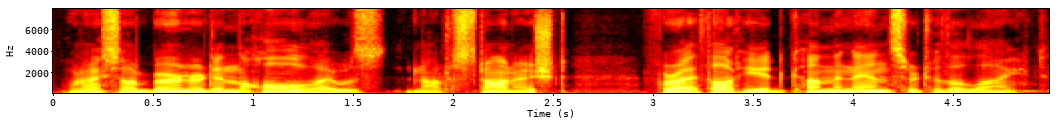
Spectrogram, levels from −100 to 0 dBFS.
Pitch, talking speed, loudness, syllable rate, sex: 115 Hz, 265 wpm, -16 LUFS, 6.3 syllables/s, male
